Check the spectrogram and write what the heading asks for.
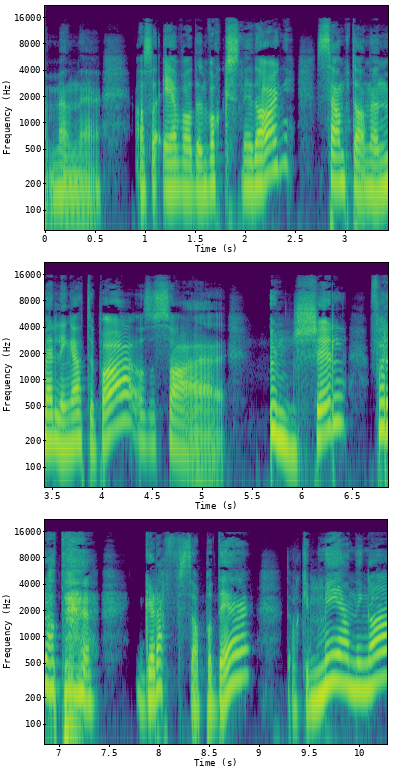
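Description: A woman co-hosting a casual podcast chat, talking animatedly and acting out quarrels in a shrill voice. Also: no echo, studio quality. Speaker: podcast co-host.

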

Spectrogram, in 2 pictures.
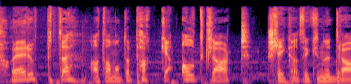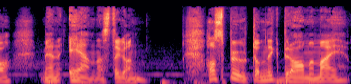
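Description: A man reading a first-person horror story aloud in a tense, hushed storytelling manner for a podcast. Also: mid-range voice.

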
